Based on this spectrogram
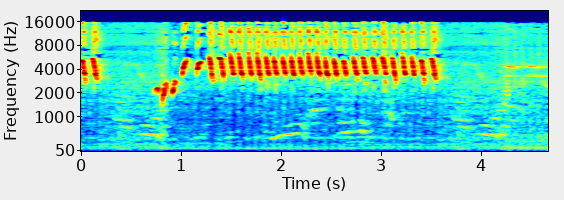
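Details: Greater green leafbird delivering a canary-style 'ngunci kenari' phrase: a rapid, rattling trill of high, even notes lasting about three seconds, introduced by a short rising note and ending in faint background murmur.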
